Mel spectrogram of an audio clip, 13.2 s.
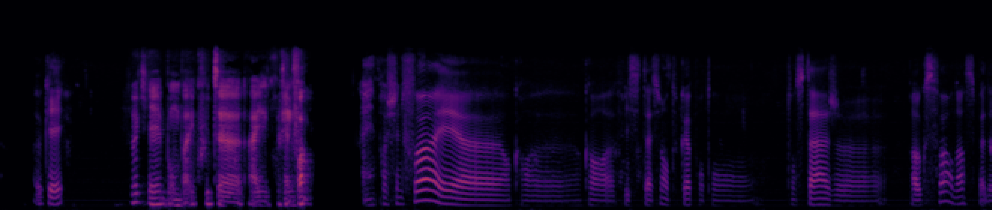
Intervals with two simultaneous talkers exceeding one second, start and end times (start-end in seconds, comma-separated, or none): none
